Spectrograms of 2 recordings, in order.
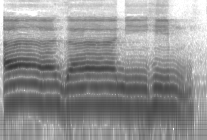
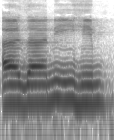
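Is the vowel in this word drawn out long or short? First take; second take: long; short. First: It is said slowly with a lengthened vowel. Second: It is said fast with a short vowel. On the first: "lambat ya" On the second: "Kalau laju azanihim, itu pendek"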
